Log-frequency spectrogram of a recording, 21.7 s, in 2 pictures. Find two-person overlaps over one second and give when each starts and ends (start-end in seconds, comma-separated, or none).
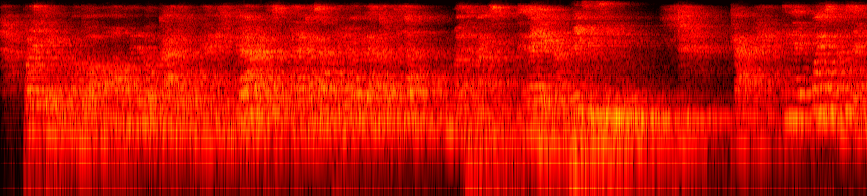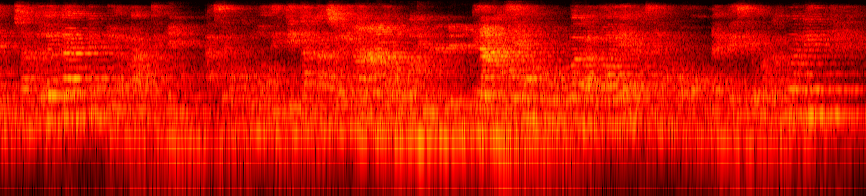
none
